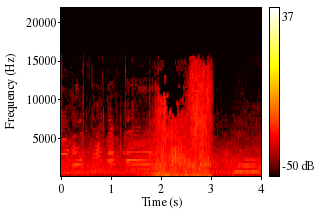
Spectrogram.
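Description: A loud whoosh sweeps past.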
